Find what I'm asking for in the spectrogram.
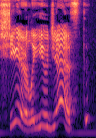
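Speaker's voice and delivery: high cartoon mascot voice. Reading Bubsy game lines aloud, in a Bubsy voice. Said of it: "I don't know what voice I'm doing".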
